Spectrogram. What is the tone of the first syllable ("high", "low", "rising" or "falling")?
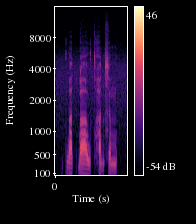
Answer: low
